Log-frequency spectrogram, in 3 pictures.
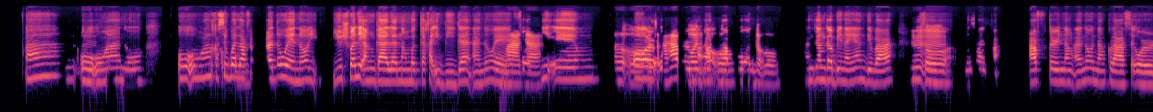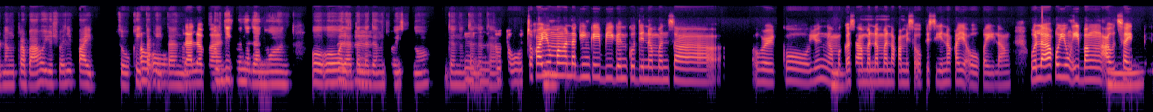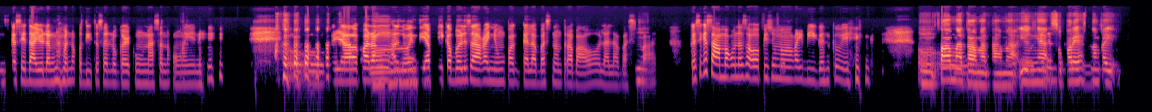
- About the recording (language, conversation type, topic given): Filipino, unstructured, Sa pagitan ng umaga at gabi, kailan ka mas aktibo?
- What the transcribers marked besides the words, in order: mechanical hum; tapping; distorted speech; laugh; chuckle; chuckle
